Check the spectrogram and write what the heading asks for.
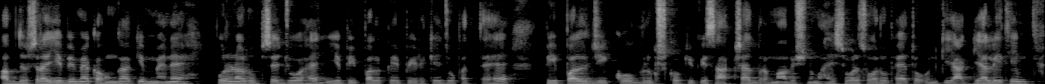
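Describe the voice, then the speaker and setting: A man explaining a prayer-bead ritual step by step, in a measured way that repeats phrases, chanting syllables and mantras slowly. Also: medium pitch, level tone, mellow. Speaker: ritual teacher.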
